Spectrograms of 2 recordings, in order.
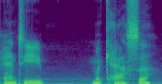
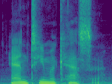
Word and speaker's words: antimacassar: truly mind-boggling cryptic crosswords okay so that word auntie Macassar sir ever pronounced apparently it's pronounced - auntie Macassar i guess like a silent r here's the pronunciation thing auntie Macassar it's a piece of cloth put over the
